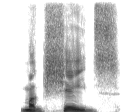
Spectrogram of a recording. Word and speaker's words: magshades: For example, mag-shades ka para astig. Mag-shades ka para astig. Mag-shades ka para astig. It means, wear shades so you would look cool. Word for word it's, mag-shades ka para astig. Mag-shades ka para astig.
